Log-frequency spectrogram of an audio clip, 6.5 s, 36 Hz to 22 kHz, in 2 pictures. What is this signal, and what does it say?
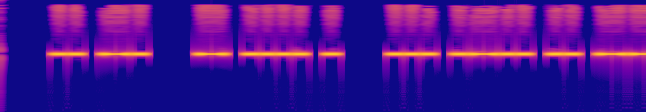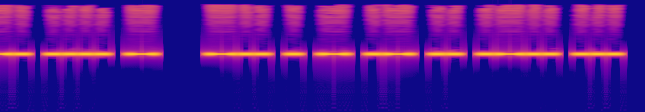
Morse code, heard as a keyed tone, about 30 wpm, 1000 Hz. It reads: IN THE SLIGHT DETAILS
